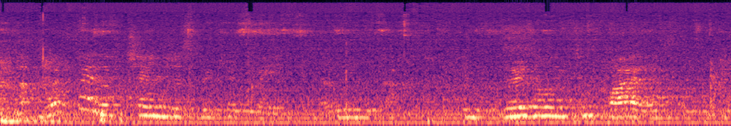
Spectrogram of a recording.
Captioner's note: woman speaks softly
